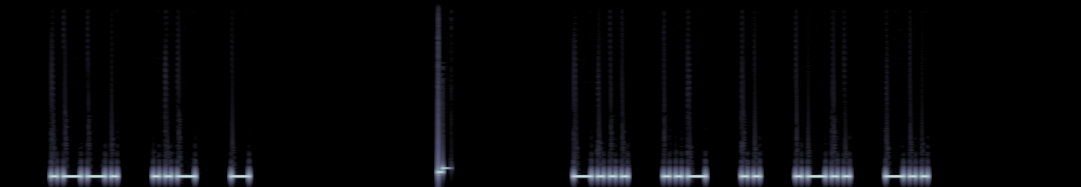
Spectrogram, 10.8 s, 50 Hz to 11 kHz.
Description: Morse code, heard as a keyed tone, about 20 wpm, spaced as for 15 wpm, 700 Hz. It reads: PUT BUILD
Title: 2x Character Spacing - Top 300 Words - 20wpm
